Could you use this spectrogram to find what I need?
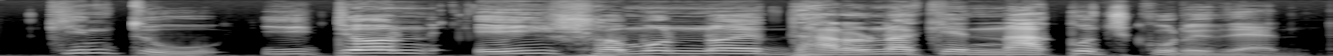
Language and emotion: Bengali, neutral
